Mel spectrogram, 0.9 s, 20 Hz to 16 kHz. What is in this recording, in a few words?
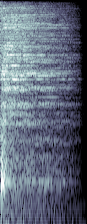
909 CRA, TR-909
